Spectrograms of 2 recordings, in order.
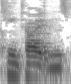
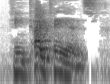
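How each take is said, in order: First: Teen is said in the ordinary way. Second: Teen is said with a biting, clipped sound. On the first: The speaker calls it right. "not Teen Titans" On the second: The speaker calls it wrong. "like I'm biting while I'm saying it"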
